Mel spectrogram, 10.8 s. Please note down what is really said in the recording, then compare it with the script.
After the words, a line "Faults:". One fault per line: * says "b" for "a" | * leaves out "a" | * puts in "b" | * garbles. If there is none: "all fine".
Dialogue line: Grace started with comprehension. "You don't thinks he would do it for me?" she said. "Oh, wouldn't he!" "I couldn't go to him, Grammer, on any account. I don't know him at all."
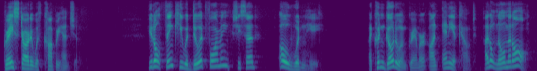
Grace started with comprehension. "You don't think he would do it for me?" she said. "Oh, wouldn't he!" "I couldn't go to him, Grammer, on any account. I don't know him at all."
Faults:
* says "think" for "thinks"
